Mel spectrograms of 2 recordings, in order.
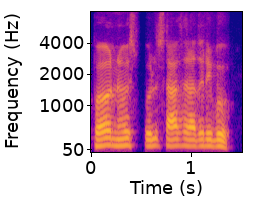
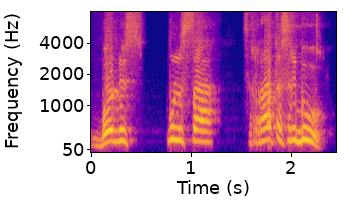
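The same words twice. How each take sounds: First: It is said calmly and without force. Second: It is said very loudly and energetically. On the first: The offer is simply mentioned without urgency. "Kalau masanya santai" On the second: The seller is pushing buyers to act now. "Wah kan ngomongnya kenceng banget"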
